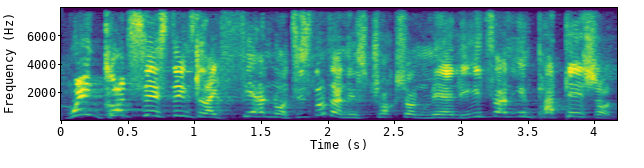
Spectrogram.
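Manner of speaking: high, loud preaching climax; impassioned preaching. Acted. Preacher urging the congregation, at full force. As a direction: preach it hard, rising with passion.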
